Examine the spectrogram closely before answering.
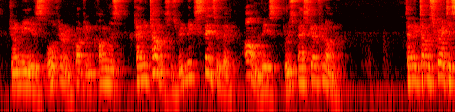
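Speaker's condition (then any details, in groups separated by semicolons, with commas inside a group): No condition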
